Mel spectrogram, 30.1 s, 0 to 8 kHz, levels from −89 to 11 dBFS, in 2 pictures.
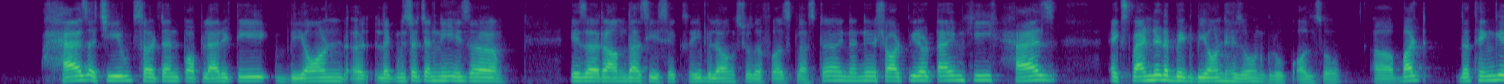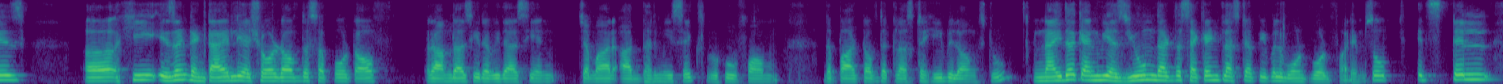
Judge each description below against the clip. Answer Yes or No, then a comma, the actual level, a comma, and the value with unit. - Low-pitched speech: Yes, low, 130 Hz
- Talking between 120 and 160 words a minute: No, average, 170 wpm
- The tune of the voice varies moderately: Yes, average, 4.3 semitones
